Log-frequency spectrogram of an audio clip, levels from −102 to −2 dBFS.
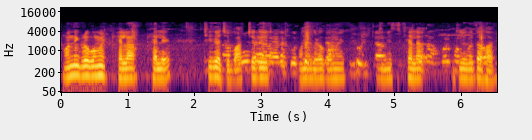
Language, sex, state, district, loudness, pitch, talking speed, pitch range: Bengali, male, West Bengal, Paschim Medinipur, -18 LUFS, 140 Hz, 120 wpm, 130-165 Hz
